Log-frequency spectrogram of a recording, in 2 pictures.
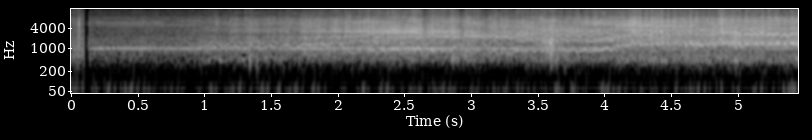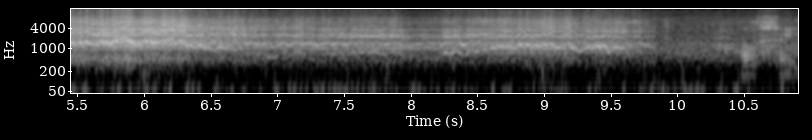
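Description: Axial SCX10 Deadbolt RC crawler's electric motor and gearing whining as it climbs a dirt bank, the whine rising in pitch and loudness to a peak about six seconds in, easing, then rising again near the end. A thin steady high tone runs beneath it for the first half.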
